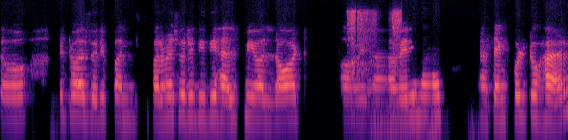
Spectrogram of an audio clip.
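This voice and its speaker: With an Indian accent, a woman talks in a monotone, flat intonation broken by long, frequent pauses. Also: fairly high pitch for a woman, moderate pace. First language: Hindi. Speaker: scripture study trainer. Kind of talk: online group sharing. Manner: halting.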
